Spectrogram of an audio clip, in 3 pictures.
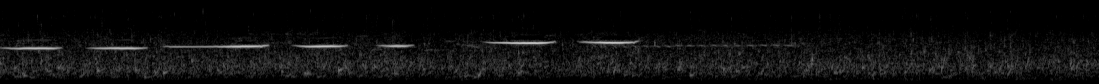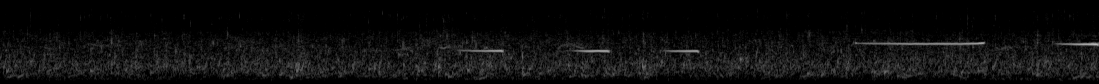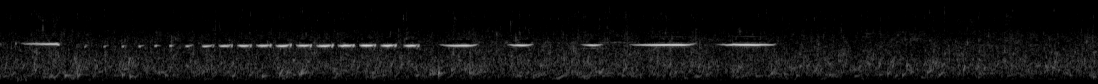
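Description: Hoopoe lark singing: a run of clear, whistled notes that step up in pitch over the first six seconds. After a pause come a few lower notes, a long whistle, and then a fast trill of rapid notes followed by a few more whistles near the end, over a faint steady hiss.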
